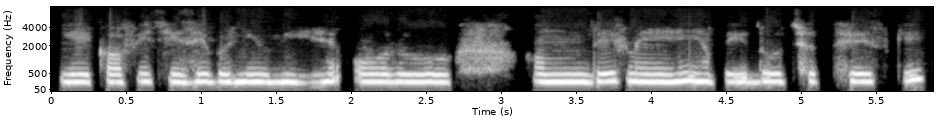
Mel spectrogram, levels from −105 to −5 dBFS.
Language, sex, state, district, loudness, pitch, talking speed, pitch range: Hindi, female, Uttar Pradesh, Jyotiba Phule Nagar, -13 LUFS, 235 Hz, 175 wpm, 230-245 Hz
